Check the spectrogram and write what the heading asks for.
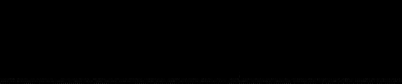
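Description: Near silence: a faint steady electrical hum with a low hiss.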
